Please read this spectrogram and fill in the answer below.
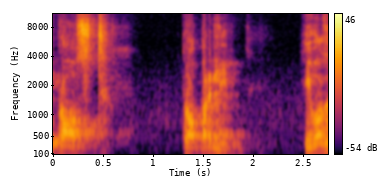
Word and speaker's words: Proust: This was said by Joseph Proust. Clear about it? Now, several times you will see that you will hear that I'm saying PF mix. So, don't think that I'm not saying Proust properly.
